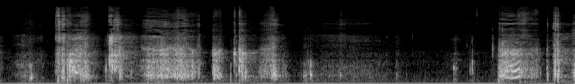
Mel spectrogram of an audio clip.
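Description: A person slurping marrow out of a section of roasted beef bone, with long, noisy sucks in the first two seconds. A few short wet mouth clicks follow, then another short slurp near the end.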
